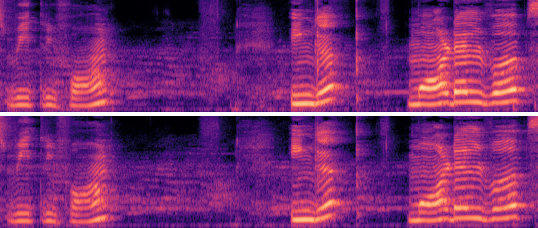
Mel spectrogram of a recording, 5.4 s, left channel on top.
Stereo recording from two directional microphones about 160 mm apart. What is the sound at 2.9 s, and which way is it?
Speech, 35° left (ahead or behind).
